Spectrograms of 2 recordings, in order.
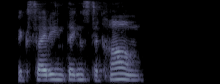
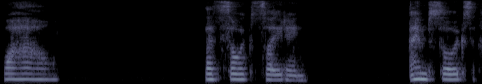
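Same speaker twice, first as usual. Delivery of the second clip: usual speaking voice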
